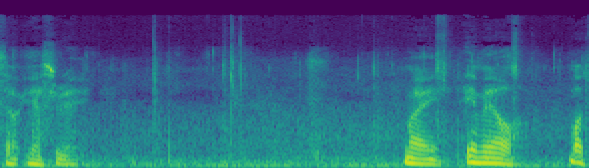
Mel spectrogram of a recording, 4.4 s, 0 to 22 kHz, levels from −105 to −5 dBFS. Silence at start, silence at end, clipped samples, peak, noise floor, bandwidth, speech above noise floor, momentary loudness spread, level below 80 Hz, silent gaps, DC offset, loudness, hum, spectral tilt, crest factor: 0 s; 0 s; under 0.1%; -4 dBFS; -40 dBFS; 7.2 kHz; 21 dB; 22 LU; -44 dBFS; none; under 0.1%; -21 LUFS; none; -8 dB/octave; 18 dB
